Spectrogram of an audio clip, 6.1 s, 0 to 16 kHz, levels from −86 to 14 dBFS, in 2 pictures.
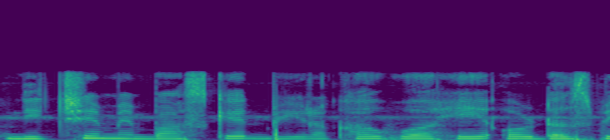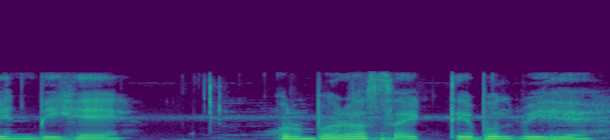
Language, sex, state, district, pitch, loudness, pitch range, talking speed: Hindi, female, Arunachal Pradesh, Lower Dibang Valley, 215 Hz, -18 LUFS, 205-225 Hz, 175 wpm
